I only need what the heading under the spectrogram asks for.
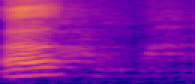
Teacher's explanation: when you say ah it is not alif but it is hamza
